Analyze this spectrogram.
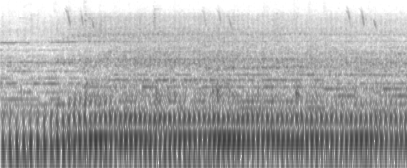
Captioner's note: quad engine roars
